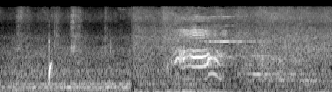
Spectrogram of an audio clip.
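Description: A toddler's short, high-pitched excited squeal, wavering in pitch, a little past halfway through.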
